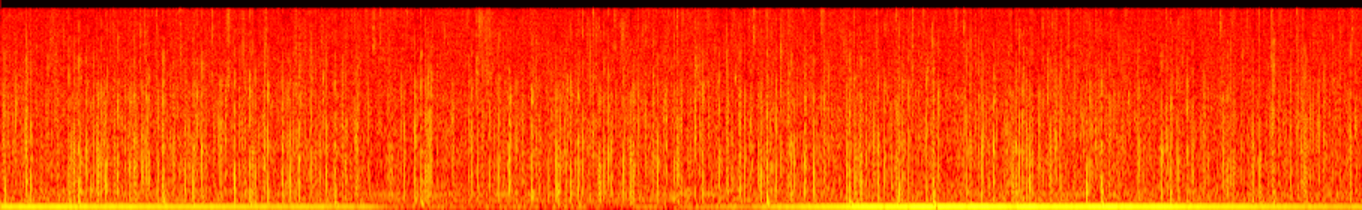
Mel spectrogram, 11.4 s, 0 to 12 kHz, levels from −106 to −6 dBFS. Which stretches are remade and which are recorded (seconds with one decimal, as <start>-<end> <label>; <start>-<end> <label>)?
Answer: 0.0-11.4 recorded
